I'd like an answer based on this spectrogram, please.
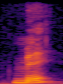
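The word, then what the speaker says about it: mais: e você sabe que a gente pronuncia me porque a gente tem o s no final que a gente não lê e o ai como Regra geral tem som de E então i me I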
